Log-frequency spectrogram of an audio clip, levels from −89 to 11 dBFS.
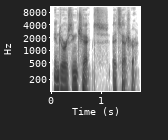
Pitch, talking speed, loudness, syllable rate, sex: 90 Hz, 100 wpm, -20 LUFS, 3.5 syllables/s, male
